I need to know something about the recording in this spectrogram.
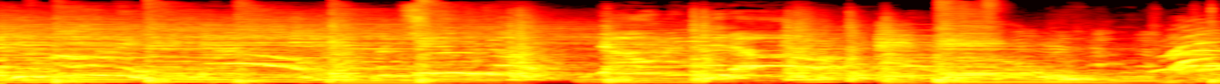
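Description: A live rock band playing: a woman singing over drums, bass guitar and keyboard, with steady drum hits.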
